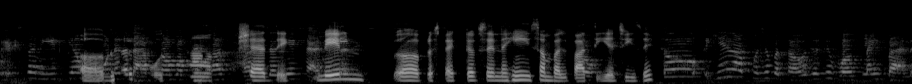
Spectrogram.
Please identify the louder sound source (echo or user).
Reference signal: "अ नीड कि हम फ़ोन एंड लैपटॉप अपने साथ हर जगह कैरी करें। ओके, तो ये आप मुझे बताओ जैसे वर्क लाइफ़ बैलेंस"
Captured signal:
user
